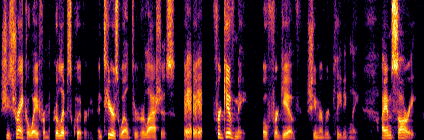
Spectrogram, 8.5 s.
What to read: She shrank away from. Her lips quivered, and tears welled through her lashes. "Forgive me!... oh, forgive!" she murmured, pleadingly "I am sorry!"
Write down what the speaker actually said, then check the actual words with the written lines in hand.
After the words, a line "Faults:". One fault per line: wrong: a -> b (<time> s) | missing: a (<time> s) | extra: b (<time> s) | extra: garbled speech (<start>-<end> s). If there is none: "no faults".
She shrank away from. Her lips quivered, and tears welled through her lashes. "Forgive me!... oh, forgive!" she murmured, pleadingly "I am sorry!"
Faults:
no faults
